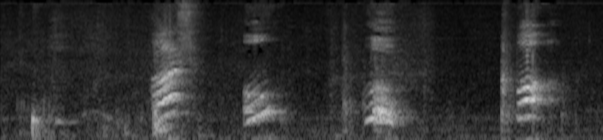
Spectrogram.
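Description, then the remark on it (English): A dog named Alice, the neighbours' dog next door, barks four times at steady intervals, short sharp yelps that sound somewhat muffled, with quiet background between them, barking because the newspaper has just been delivered. “That's Alice next door barking because the newspaper's just arrived.”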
